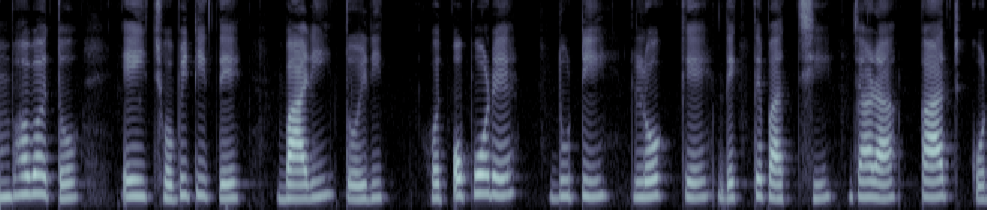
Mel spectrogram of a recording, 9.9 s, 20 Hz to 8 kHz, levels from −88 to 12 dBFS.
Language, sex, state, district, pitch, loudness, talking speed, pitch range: Bengali, female, West Bengal, North 24 Parganas, 220 Hz, -22 LUFS, 85 wpm, 205-235 Hz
